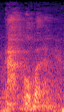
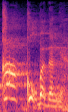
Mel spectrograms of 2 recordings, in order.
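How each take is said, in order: First: Softer, lower repeat of Kaku badannya, dropping away; quiet echo. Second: Said in the usual way. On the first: Shown as a demonstration. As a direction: let Kaku badannya sink into a hushed echo. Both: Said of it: "repeats the phrase for effect".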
